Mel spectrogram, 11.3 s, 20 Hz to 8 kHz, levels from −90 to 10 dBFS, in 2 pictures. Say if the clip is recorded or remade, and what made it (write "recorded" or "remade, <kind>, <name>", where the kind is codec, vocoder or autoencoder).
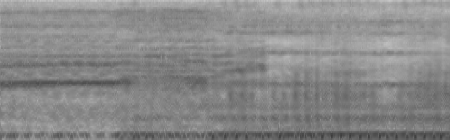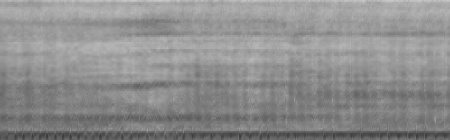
remade, vocoder, Vocos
